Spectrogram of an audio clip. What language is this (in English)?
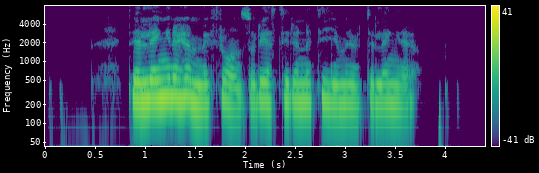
Swedish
